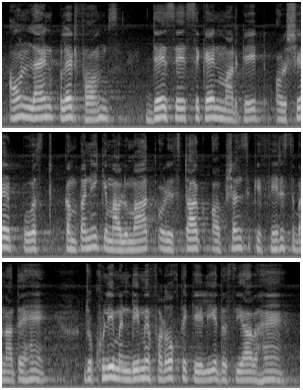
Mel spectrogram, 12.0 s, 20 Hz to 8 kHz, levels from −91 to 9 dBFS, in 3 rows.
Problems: constant background noise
